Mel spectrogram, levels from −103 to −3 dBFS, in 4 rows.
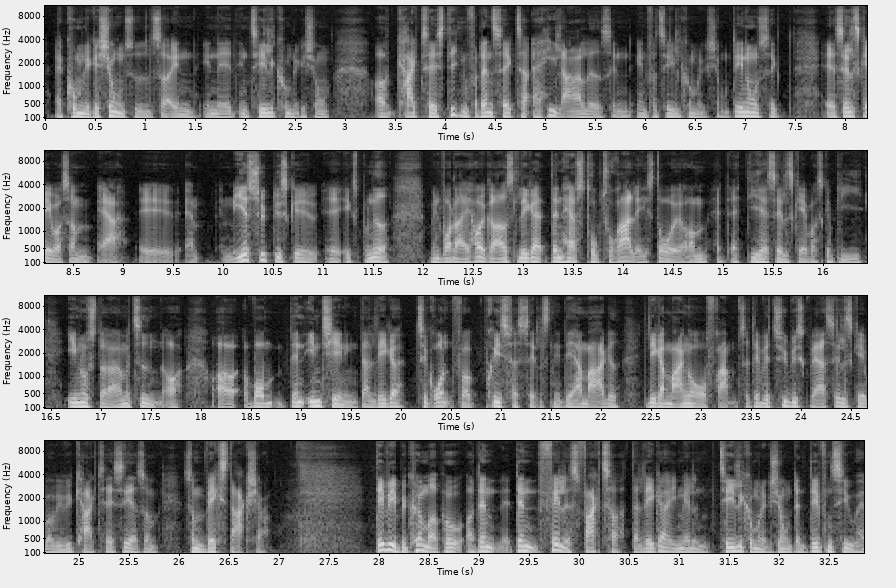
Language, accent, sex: Danish, native, male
